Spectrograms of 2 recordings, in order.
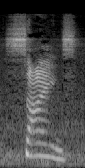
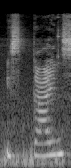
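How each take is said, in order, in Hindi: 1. s के बाद कोई k ध्वनि नहीं आती। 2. s के बाद k ध्वनि आती है। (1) "इसे क्या बोलेंगे? साइंस।" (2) "स्काइंस नहीं पढ़ेंगे इसे"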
